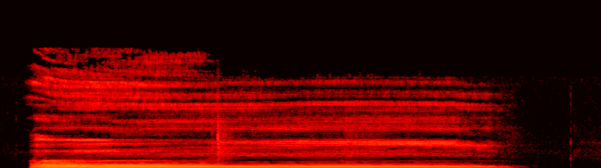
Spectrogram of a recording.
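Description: A harmonium plays a long, steady chord.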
